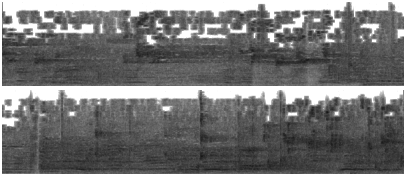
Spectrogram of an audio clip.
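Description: Live basketball game sound in a gym: the ball bouncing on the hardwood, sneakers squeaking and players' and coaches' voices ringing in the hall. It gets louder about halfway through.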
